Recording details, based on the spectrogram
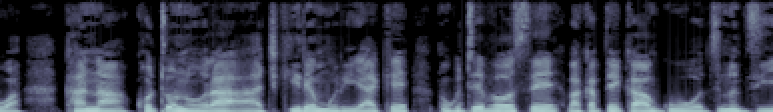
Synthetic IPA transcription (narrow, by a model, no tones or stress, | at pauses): kʰanakʰo̞to̞n̤o̞ɾaɦaːt͡ʃkʰiɾe̞m̤uɾijake̞ | no̞kutiʋo̞se̞ʋakape̞kaŋɡuʋo̞d͡zino̞d͡ziː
